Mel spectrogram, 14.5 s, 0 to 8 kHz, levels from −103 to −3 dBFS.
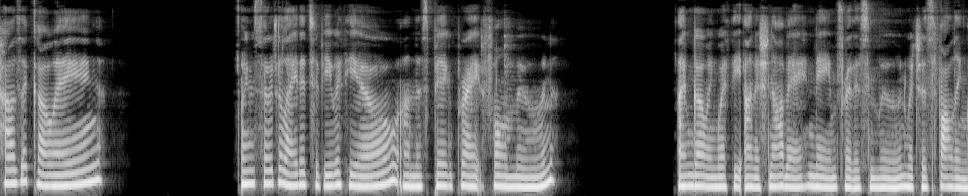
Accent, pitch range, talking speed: American, 140-170 Hz, 115 wpm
